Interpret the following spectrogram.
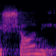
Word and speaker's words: Shani: think actually Shawnee is the correct pronunciation for my spelling. It's just that my parents said it differently.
